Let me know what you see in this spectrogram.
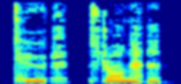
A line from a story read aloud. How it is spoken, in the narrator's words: I gasp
